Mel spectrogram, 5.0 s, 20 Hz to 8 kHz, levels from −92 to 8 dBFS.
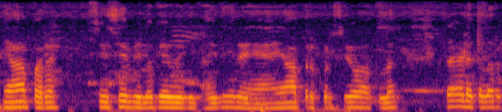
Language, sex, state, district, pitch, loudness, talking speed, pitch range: Hindi, male, Haryana, Rohtak, 145 Hz, -17 LUFS, 205 wpm, 140-150 Hz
